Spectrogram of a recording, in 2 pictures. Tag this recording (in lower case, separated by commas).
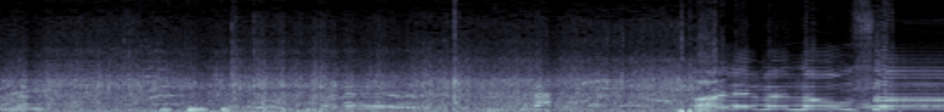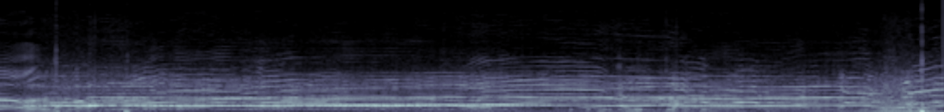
speech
